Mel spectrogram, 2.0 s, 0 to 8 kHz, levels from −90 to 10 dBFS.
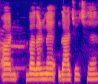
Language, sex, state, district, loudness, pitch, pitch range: Hindi, female, Bihar, Jamui, -16 LUFS, 185 Hz, 180-185 Hz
